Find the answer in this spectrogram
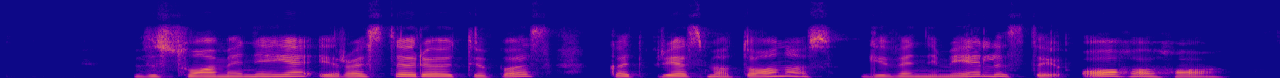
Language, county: Lithuanian, Kaunas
